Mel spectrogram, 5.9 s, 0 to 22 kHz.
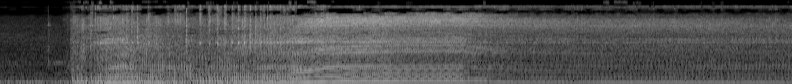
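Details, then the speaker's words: Husqvarna 525L trimmer: engine races to a high idle, hangs, then stumbles and falls off; air leak behind the carburetor at a wrong gasket, to be replaced with a used one. "all right how it was high idling and then it stumbled until it fell off high falls off all right I can see it from right here that behind that carburetor that gasket right there"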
